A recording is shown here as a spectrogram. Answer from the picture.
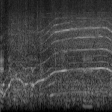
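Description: Ather Rizta electric scooter's motor whining, rising in pitch and then holding steady as the rear wheel spins in mud with skid (traction) control switched off.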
